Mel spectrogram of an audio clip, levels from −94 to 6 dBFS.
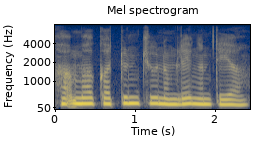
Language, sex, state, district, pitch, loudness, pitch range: Wancho, female, Arunachal Pradesh, Longding, 195 Hz, -12 LUFS, 185-205 Hz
